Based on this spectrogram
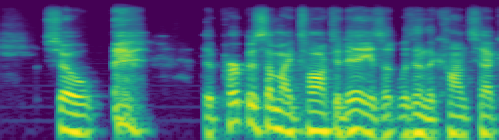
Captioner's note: coughs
